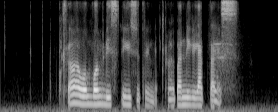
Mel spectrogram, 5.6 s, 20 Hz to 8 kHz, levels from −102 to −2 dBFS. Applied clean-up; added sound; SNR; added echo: neural diffusion model UNIVERSE++.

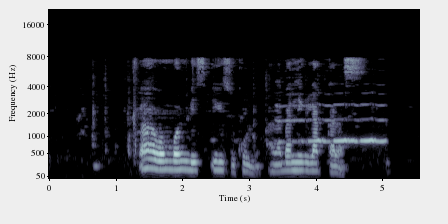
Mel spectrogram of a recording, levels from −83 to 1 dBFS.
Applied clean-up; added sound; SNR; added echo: classical method Wiener filter.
